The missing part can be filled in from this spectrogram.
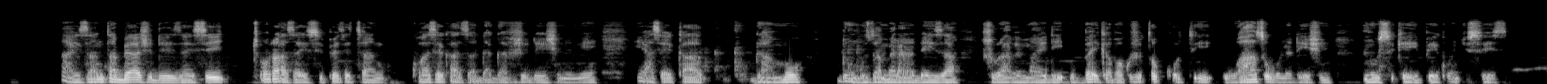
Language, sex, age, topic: Gamo, female, 18-24, government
